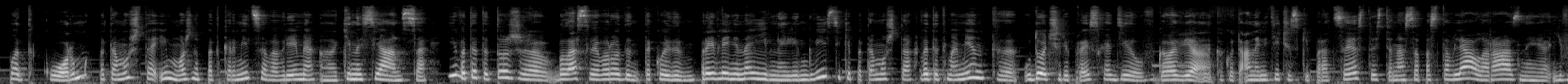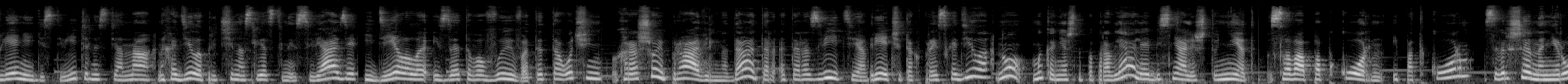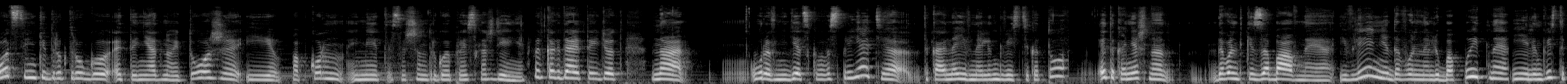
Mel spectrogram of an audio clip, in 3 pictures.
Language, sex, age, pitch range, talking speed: Russian, female, 20-39, 215-260 Hz, 145 wpm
